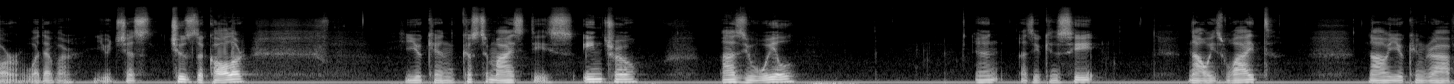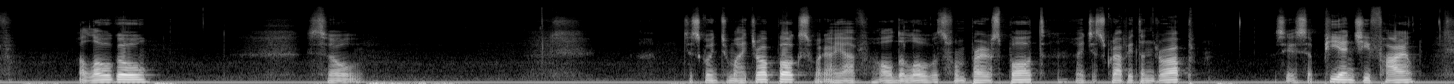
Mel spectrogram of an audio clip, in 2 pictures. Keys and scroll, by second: 17.0-18.3 typing.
